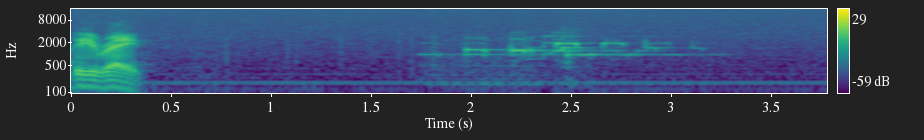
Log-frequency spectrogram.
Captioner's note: Electronic audio effects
